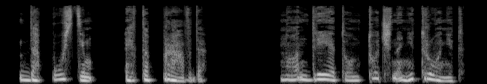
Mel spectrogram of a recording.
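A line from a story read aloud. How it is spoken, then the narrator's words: Whisper. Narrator (Russian): прошептала Варя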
